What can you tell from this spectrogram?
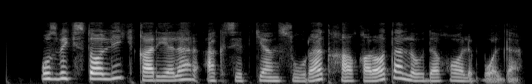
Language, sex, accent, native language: Uzbek, female, Toshkent shahri, Uzbek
